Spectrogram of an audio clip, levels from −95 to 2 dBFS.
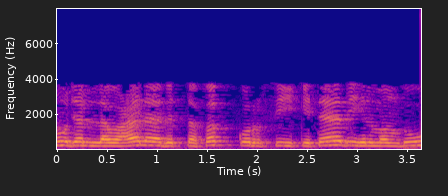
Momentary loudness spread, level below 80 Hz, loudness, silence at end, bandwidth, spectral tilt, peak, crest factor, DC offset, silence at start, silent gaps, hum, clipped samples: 7 LU; -60 dBFS; -26 LUFS; 0 s; 3.9 kHz; -11 dB/octave; -12 dBFS; 14 dB; under 0.1%; 0 s; none; none; under 0.1%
